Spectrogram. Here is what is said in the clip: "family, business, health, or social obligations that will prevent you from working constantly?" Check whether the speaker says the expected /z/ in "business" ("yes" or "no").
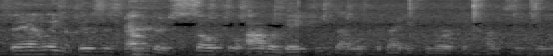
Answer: yes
